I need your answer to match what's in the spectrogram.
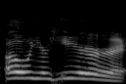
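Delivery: high, drawn-out imitated greeting; mock delighted greeting. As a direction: imitate her, stretching it out way up high. Possessed girlfriend greets him amid the mess.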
